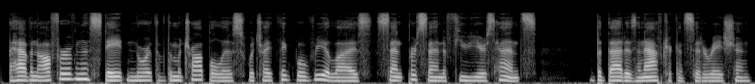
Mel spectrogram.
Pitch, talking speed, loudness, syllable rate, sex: 180 Hz, 230 wpm, -18 LUFS, 6.3 syllables/s, female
